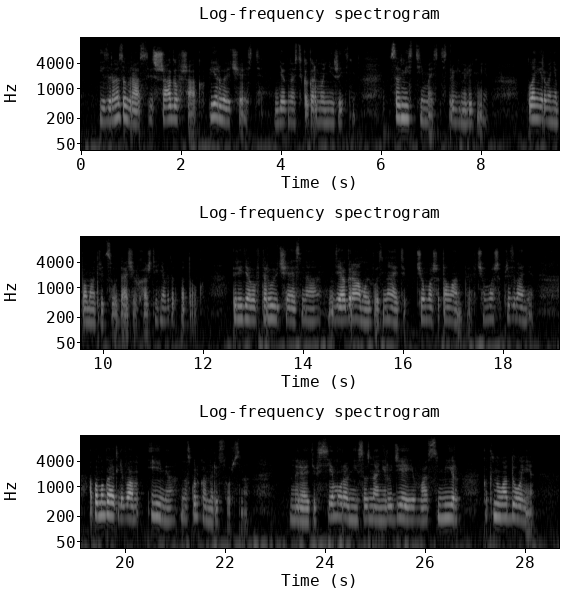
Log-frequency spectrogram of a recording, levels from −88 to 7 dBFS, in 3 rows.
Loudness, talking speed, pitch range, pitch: -43 LUFS, 130 wpm, 165-190 Hz, 175 Hz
